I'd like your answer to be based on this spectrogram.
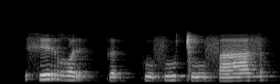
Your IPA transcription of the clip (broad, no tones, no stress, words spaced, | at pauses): xɪrʁʷɪrkːəkːuf u ǀu faz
